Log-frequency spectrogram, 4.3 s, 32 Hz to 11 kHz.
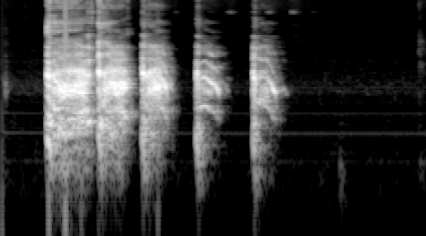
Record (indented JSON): {
  "cough_length": "4.3 s",
  "cough_amplitude": 32768,
  "cough_signal_mean_std_ratio": 0.47,
  "survey_phase": "beta (2021-08-13 to 2022-03-07)",
  "age": "65+",
  "gender": "Female",
  "wearing_mask": "No",
  "symptom_cough_any": true,
  "symptom_runny_or_blocked_nose": true,
  "symptom_sore_throat": true,
  "symptom_fatigue": true,
  "symptom_headache": true,
  "smoker_status": "Never smoked",
  "respiratory_condition_asthma": false,
  "respiratory_condition_other": false,
  "recruitment_source": "Test and Trace",
  "submission_delay": "1 day",
  "covid_test_result": "Negative",
  "covid_test_method": "ePCR"
}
